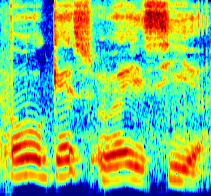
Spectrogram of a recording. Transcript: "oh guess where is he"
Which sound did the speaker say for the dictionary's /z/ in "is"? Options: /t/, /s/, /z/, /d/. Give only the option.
/s/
